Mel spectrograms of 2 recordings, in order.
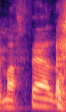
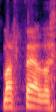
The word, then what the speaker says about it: Marcelo: Left back, gentlemen, do we have any disagreement about Marcello? Only the, only how you pronounce his name. Sorry, Marcelo. you're Brazilian. Marcelo.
